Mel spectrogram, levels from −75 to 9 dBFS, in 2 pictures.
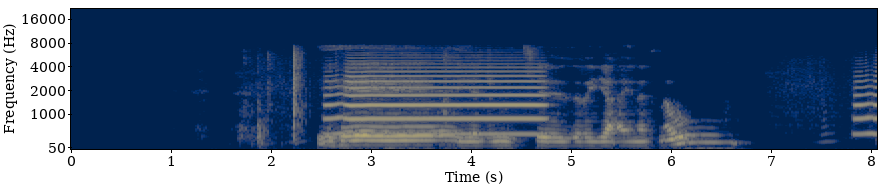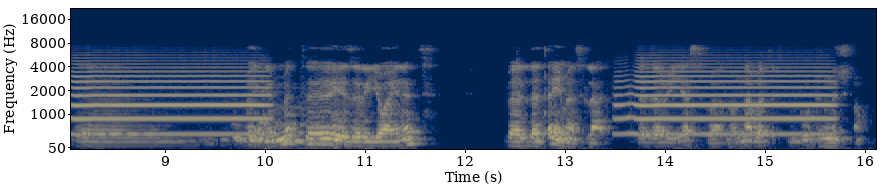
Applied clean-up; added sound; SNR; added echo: none; Trumpet; -3 dB; reverberation time 0.3 s.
